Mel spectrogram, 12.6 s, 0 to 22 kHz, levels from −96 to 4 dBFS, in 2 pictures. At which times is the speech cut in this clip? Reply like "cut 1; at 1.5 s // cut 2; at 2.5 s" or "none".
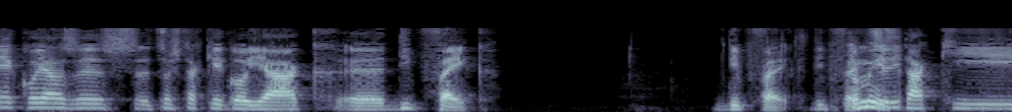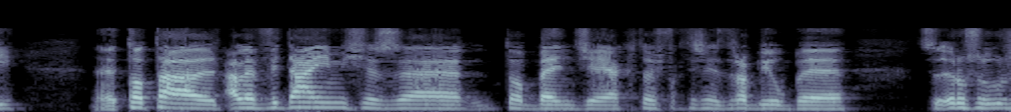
cut 1; at 4.3 s // cut 2; at 5.6 s // cut 3; at 7.7 s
